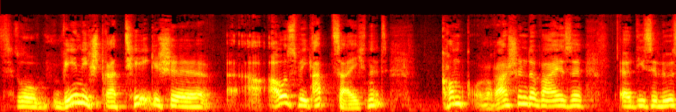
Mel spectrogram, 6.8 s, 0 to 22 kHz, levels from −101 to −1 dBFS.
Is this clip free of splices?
no; 2 cuts; at 3.1 s, 4.7 s

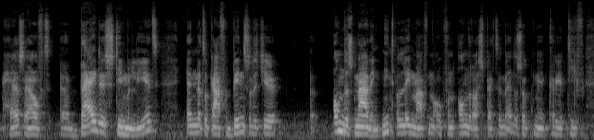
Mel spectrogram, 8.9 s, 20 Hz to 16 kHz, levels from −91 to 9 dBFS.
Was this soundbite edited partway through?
yes; 1 cut; at 6.4 s

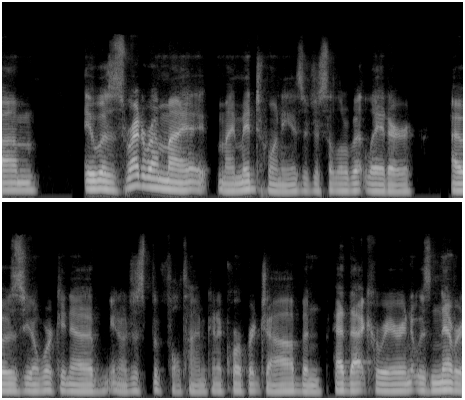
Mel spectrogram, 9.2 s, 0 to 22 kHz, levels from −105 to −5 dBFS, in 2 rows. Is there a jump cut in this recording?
yes; 1 cut; at 7.9 s

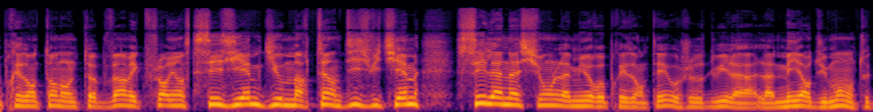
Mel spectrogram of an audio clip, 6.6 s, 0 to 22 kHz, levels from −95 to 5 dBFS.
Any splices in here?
yes; 1 cut; at 1.4 s

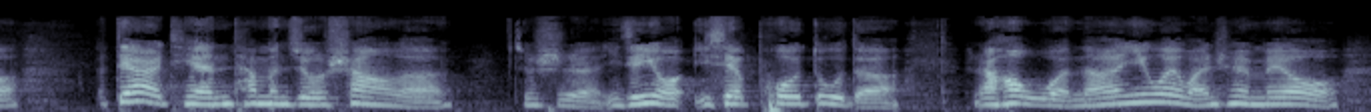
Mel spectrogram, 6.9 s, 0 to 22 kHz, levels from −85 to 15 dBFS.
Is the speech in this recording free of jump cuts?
yes; 0 cuts

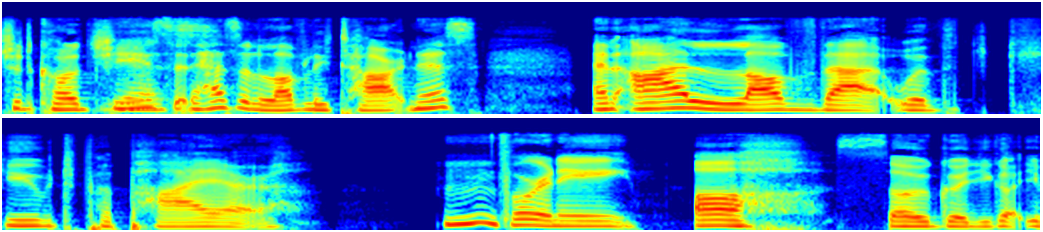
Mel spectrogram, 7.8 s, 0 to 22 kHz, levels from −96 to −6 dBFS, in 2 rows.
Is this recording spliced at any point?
no; 0 cuts

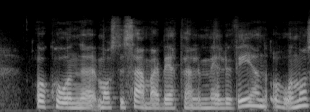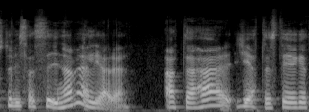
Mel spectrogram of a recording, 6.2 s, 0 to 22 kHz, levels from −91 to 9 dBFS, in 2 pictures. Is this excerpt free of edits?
yes; 0 cuts

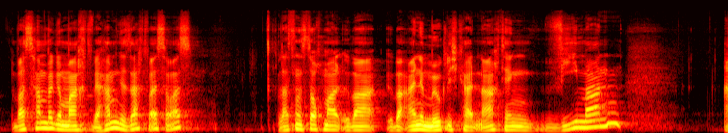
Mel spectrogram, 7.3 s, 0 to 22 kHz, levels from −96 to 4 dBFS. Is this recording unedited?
yes; 0 cuts

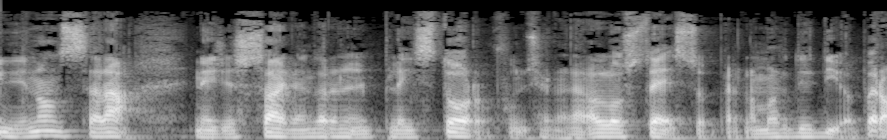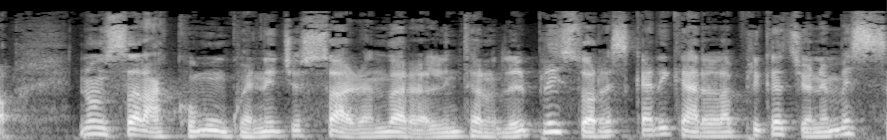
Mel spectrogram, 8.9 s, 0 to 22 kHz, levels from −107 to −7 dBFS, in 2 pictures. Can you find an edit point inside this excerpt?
no; 0 cuts

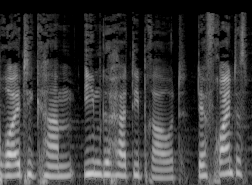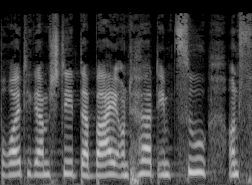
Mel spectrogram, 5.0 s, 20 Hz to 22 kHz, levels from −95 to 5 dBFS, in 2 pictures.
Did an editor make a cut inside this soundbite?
no; 0 cuts

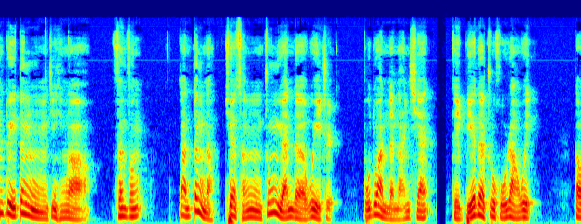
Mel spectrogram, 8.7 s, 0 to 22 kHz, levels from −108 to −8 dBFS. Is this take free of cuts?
no; 2 cuts; at 3.3 s, 6.6 s

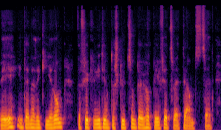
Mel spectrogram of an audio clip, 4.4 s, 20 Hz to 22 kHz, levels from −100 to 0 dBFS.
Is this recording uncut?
yes; 0 cuts

